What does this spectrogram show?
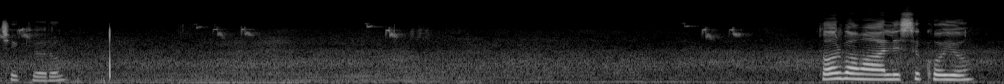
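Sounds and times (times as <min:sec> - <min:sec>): small bird chirping: 0:03.6 - 0:04.4, 0:06.8 - 0:07.5.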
